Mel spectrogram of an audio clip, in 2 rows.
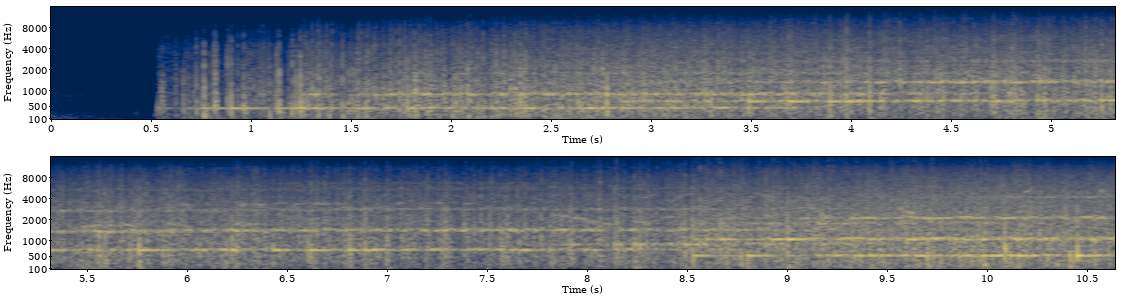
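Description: A granular pad built from field recordings, run through two Soundtoys Crystallizer granular echoes, one shifting each repeat up 50 cents: a dense crackling texture with several held, chorus-like tones stacked at different pitches, really eerie. It comes in about half a second in, and the held tones shift to new pitches partway through and again near the end.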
